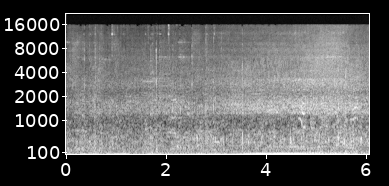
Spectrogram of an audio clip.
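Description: Busy street ambience with passers-by talking, under a deep low rumble that grows louder in the second half and fades just before the end.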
